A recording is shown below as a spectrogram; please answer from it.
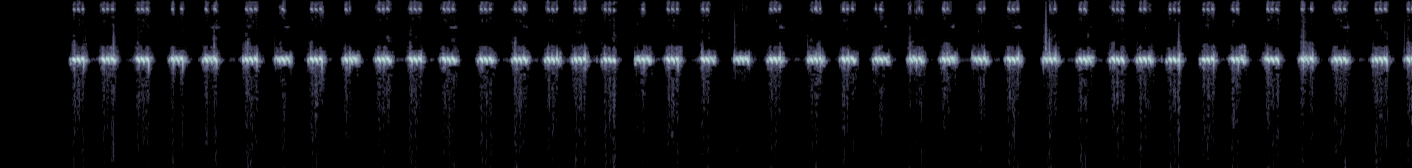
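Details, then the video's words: Steady cricket song: a long run of evenly spaced high chirps, roughly four per second, crisp and unvarying across ten seconds, in otherwise silent surroundings. "Suara Jangkrik"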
